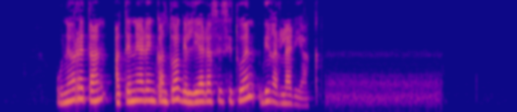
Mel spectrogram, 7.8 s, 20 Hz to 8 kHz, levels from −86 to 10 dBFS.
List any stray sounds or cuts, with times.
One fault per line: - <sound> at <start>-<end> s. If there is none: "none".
none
